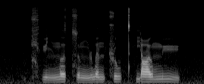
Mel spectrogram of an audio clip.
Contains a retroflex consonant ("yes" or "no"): yes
